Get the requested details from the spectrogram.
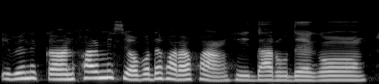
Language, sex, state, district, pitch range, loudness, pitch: Chakma, female, Tripura, Dhalai, 200-250 Hz, -16 LUFS, 220 Hz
